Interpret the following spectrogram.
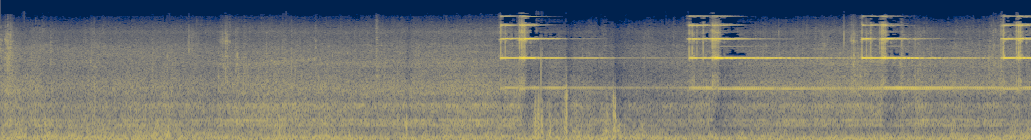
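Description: Bicycle bell rung three times, about five, seven and eight and a half seconds in, each ring sounding on briefly before it fades. A fourth ring starts right at the end. Under it runs a steady low rumble of wind and riding.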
